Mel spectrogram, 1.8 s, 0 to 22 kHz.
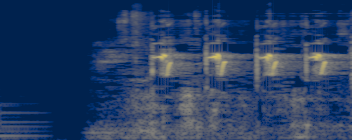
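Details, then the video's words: Ciwah song recorded as training material for other songbirds: four short, bright chirped notes about a quarter second apart, each with a sharp high peak, starting after a brief silence. "Masteran ciwah mp3"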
